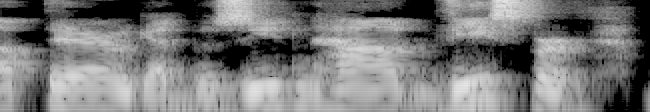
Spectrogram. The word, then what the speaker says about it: Wiesberger: Yeah, Bernd Wiesberger. – Wiesberger. – Wiesberger, thank you for the pronunciation there.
